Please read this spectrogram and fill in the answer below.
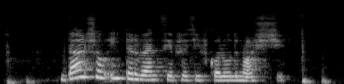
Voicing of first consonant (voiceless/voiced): voiced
